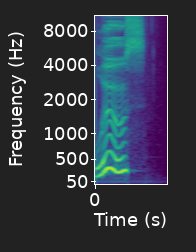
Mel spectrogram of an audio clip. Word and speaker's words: loose: In speaking, both words use the vowel sound oo. But lose ends in the z sound, while loose ends in the s sound.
